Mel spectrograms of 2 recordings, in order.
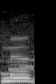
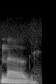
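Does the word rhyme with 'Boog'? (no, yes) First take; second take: yes; no. First: The vowel rhymes with Boog. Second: The vowel does not rhyme with Boog. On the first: This pronunciation follows the spelling. "Moog is how it's spelled and it's way more cuter and more fun to say" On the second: This is the technically correct pronunciation. "Technically it's Moog"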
